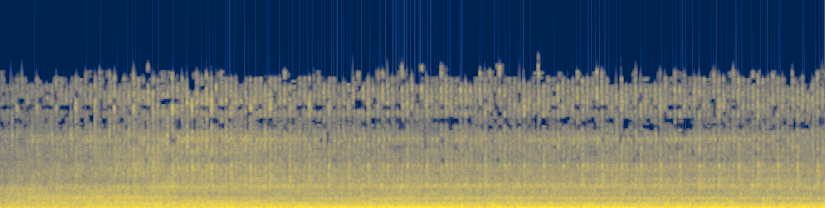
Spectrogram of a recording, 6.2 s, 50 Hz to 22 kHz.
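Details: 1999 VW Passat 1.8T petrol estate after re-soldering the main relay: steady, even idle holding without stumbling, low rumble, nothing irregular; no-start fixed.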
